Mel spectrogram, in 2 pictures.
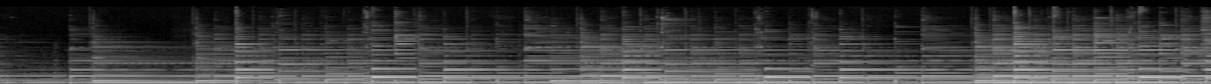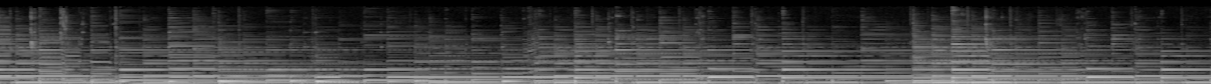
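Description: Solo cutaway acoustic guitar playing a song's instrumental intro: a steady, rhythmic pattern of picked chords that changes chord every couple of seconds.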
